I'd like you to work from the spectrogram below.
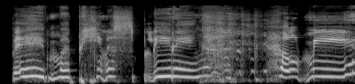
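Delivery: high-pitched, whiny mock-distressed man; hammed-up helpless wail for help; panicking boyfriend. Acting men having periods, panicking.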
